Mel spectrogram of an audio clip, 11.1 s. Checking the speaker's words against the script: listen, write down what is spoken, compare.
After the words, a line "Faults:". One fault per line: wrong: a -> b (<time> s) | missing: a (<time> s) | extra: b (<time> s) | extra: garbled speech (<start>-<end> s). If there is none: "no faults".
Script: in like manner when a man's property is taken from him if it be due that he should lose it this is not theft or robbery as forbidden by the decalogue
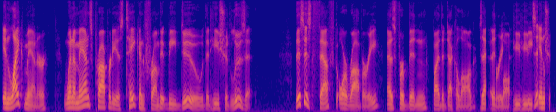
in like manner when a man's property is taken from it be due that he should lose it this is theft or robbery as forbidden by the decalogue [garbled]
Faults:
missing: him if (3.2 s)
missing: not (6.2 s)
extra: garbled speech (9.6-11.0 s)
